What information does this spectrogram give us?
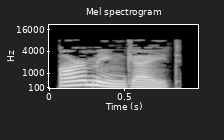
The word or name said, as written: armangite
